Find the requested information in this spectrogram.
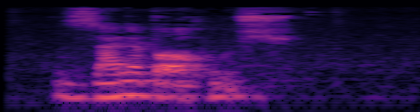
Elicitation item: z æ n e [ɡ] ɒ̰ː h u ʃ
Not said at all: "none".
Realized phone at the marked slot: b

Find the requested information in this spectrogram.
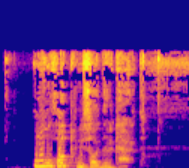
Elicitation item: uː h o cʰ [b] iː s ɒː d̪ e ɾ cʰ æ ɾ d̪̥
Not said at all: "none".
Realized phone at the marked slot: m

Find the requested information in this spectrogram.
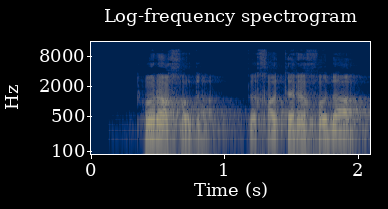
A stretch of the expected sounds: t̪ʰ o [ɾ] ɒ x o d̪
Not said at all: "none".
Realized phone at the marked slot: ɾ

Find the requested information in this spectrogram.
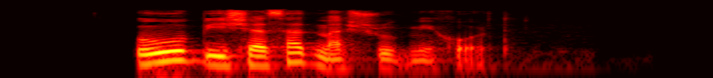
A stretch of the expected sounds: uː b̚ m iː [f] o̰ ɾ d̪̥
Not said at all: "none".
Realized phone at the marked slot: x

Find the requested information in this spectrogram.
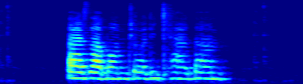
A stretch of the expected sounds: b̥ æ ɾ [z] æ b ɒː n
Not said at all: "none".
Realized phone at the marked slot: z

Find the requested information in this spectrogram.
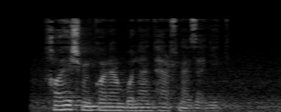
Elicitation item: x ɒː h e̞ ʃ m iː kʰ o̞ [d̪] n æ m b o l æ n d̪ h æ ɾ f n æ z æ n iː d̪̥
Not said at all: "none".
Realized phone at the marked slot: none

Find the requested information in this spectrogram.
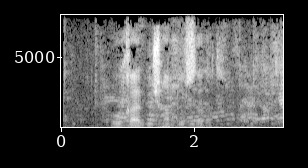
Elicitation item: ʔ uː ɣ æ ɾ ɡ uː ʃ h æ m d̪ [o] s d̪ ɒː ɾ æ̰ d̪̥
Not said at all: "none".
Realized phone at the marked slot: u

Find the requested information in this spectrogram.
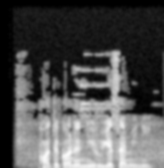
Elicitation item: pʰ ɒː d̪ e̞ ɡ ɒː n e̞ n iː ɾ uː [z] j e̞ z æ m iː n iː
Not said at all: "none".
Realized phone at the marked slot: none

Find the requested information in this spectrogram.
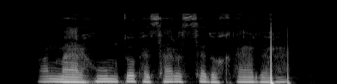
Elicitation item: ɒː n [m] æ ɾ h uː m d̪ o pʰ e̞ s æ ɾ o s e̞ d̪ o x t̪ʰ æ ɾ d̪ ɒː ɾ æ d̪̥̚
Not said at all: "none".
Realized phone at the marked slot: m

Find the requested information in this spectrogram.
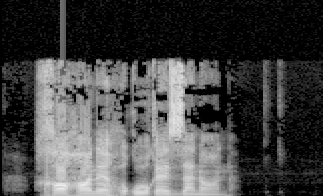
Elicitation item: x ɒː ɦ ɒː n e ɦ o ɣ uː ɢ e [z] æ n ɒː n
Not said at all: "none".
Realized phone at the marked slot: z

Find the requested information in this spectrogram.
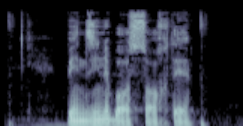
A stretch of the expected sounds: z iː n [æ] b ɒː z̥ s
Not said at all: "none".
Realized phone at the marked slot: e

